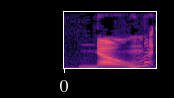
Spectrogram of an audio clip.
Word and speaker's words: gnome: In words like sign and gnome and gnaw, what words do you not hear? That's right. You don't hear the G. All of these words have a silent G. You don't hear it.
